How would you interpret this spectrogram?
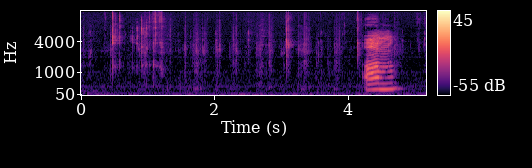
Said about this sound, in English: So this week we have M&M Cookies and Scream, which is just Cookies and Cream M&Ms, which is going to be awesome, so I'm just going to eat it.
